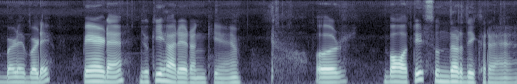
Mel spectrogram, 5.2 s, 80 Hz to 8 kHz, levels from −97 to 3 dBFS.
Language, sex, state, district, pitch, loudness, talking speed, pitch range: Hindi, male, Uttar Pradesh, Muzaffarnagar, 130 Hz, -18 LUFS, 175 wpm, 125-145 Hz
